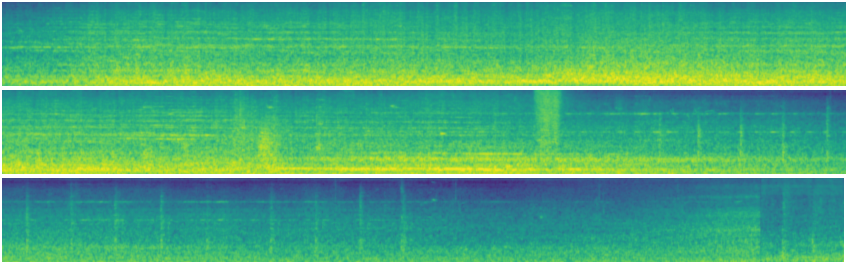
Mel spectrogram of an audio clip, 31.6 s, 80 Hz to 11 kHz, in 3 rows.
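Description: Freight train rolling past at close range: the steady rumble and clatter of freight cars, with thin high squealing tones from the wheels. The rear distributed-power diesel locomotive, KCS 4006, goes by about halfway through, adding a low engine hum. After that the train fades gradually as it moves away.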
